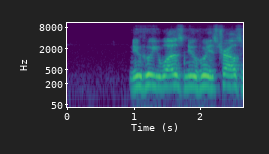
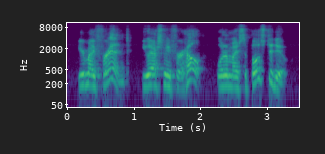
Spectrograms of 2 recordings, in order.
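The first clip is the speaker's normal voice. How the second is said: usual speaking voice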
